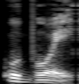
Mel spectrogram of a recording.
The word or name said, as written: boi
